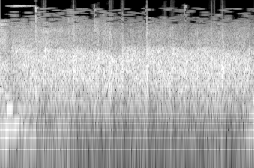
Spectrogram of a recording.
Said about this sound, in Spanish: Muy bien, dale un aplauso al Señor.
